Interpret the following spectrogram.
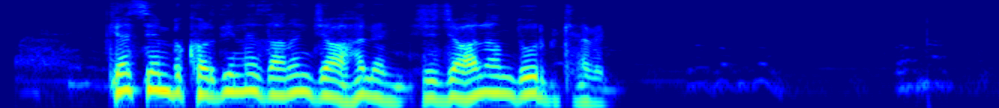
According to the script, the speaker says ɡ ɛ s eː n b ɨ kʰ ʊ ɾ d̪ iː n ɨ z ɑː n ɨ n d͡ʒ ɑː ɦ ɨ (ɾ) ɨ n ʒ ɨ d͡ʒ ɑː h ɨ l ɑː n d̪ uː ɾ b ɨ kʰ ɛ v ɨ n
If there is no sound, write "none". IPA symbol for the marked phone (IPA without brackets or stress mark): l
